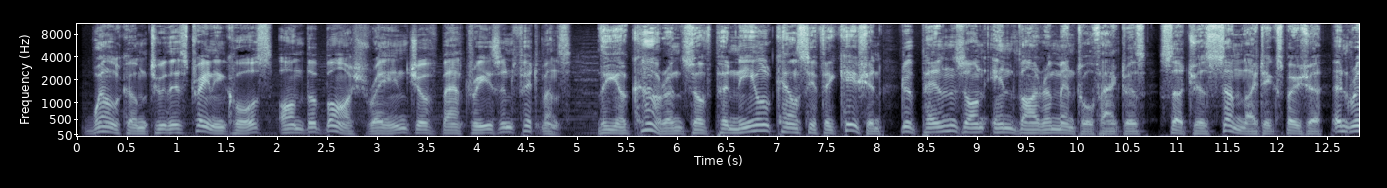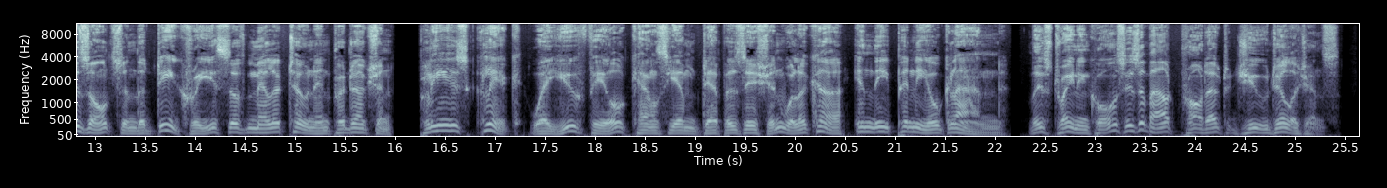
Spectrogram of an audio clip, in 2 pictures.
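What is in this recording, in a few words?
British English, male, elearning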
